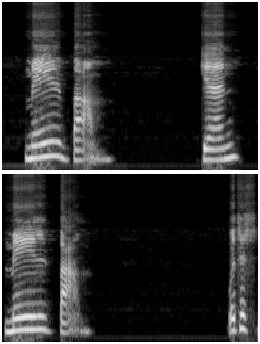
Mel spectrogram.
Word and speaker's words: 밤: Again, bam. This is just a one-syllable word and it is pronounced as bam.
